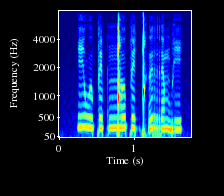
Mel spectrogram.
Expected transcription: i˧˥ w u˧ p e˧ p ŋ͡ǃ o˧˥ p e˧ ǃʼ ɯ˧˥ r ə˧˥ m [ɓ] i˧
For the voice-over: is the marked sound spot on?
no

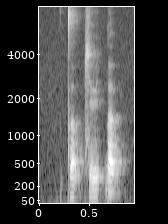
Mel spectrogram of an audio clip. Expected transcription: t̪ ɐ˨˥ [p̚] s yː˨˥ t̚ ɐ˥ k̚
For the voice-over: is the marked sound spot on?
yes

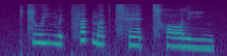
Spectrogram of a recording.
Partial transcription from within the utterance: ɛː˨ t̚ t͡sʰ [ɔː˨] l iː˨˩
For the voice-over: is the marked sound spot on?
yes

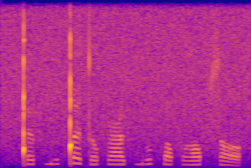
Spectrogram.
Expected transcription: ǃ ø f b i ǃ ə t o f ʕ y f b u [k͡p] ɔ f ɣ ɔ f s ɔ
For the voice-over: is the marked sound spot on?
yes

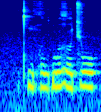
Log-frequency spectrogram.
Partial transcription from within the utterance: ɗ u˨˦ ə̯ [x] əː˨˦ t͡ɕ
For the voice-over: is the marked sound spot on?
no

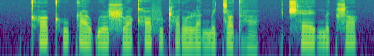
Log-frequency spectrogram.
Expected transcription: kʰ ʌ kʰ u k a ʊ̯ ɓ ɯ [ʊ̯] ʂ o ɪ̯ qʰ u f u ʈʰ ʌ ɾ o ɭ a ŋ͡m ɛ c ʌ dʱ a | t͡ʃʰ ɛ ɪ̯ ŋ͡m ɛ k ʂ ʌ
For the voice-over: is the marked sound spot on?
yes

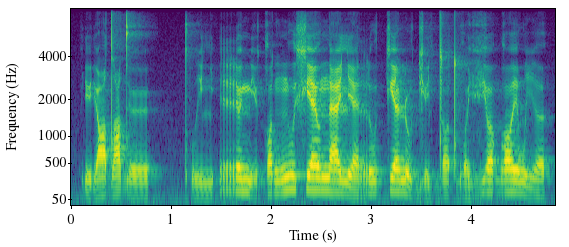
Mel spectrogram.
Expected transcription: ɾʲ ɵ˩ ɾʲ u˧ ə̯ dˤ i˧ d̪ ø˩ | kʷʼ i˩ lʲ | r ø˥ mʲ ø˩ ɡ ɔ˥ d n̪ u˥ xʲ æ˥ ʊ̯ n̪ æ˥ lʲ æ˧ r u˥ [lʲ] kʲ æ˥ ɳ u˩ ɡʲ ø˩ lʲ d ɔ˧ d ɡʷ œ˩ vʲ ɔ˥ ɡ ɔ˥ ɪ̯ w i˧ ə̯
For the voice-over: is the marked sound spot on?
no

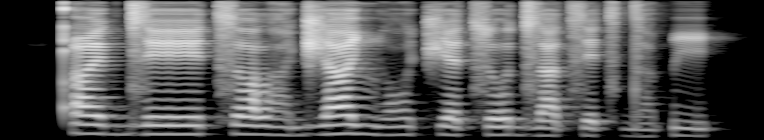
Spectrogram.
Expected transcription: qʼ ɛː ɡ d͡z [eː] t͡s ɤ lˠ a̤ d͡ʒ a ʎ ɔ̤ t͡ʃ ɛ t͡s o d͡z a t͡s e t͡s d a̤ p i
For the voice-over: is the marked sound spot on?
yes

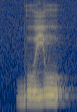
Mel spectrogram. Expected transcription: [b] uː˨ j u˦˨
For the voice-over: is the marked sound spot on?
yes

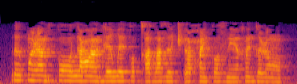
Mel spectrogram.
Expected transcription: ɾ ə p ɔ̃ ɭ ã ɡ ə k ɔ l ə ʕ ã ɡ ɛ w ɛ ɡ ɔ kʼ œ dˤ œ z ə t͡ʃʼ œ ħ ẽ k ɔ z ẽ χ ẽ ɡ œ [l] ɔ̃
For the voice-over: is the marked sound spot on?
no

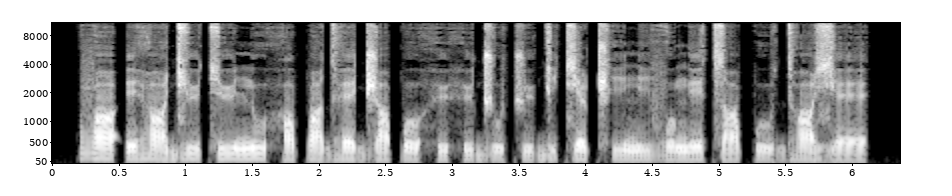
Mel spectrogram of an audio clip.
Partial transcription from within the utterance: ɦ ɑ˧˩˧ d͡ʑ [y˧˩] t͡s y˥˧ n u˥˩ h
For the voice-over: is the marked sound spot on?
no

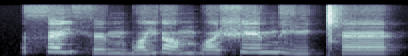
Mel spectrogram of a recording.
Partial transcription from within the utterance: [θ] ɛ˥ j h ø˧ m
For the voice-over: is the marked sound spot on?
yes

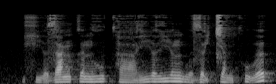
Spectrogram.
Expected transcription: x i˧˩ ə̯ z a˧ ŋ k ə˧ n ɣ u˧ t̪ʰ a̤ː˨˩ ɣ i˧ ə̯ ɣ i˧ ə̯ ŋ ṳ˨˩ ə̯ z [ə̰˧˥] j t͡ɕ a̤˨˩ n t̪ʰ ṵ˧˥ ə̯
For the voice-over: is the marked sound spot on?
yes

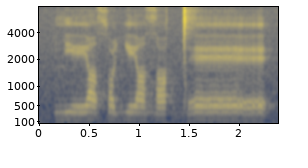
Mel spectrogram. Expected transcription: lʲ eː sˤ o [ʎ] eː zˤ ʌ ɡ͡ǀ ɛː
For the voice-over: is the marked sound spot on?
yes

